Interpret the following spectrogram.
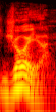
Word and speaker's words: Gioia: Actually, my name is easy to pronounce, if you're Italian, I suppose. It's Gioia, and you can remember it because it's a straightforward translation from the Italian for joy.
